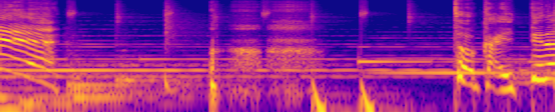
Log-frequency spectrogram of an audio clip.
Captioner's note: troubled gasp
